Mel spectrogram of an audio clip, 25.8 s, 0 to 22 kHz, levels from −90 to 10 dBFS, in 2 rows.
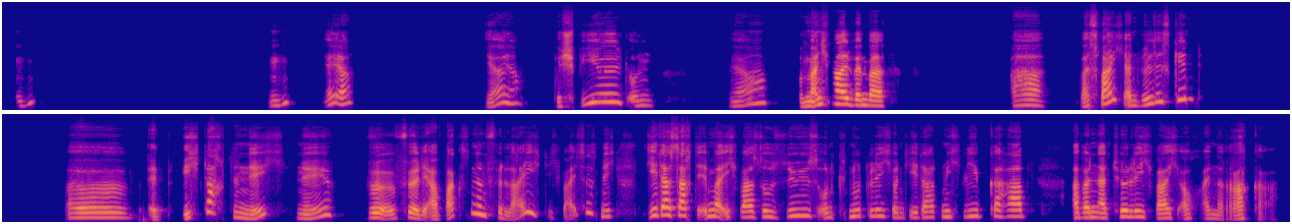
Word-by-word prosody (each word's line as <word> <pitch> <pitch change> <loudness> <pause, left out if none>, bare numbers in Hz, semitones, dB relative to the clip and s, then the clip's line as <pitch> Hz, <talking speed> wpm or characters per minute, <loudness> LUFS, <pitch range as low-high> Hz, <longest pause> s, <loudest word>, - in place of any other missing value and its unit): Mhm. 220 +12 -14 2.4
Mhm, 185 +11 -9 0.3
ja, - - -7
ja. 250 +2 0 1.3
Ja, - - -6
ja, 270 -2 -6 0.3
gespielt 295 - -1
und 185 0 -9 0.7
ja. 225 - -8 0.3
Und 155 +2 -3
manchmal, 235 +5 +8
wenn 195 0 +6
wir 175 -2 +7 1.3
Ah, 190 -1 -2 0.3
was - - -4
war - - +8
ich? 400 - -7
Ein 180 - -1
wildes 310 +10 -2
Kind? 410 +3 -2 1.6
Äh, 185 +1 +1 0.2
äh, 455 - -3 0.2
ich - - -3
dachte 365 - 0
nicht, 165 - -2
ne, 165 - -3 0.3
für 170 -4 +3
für 475 - +5
die 465 - 0
Erwachsenen 315 - +1
vielleicht, 330 +4 -4
ich - - -28
weiß - - -10
es 355 -2 -6
nicht. 220 0 -8 0.3
Jeder 275 +3 +7
sagte 260 -1 +4
immer, 220 -1 +3
ich - - -6
war 200 +1 +3
so 215 +1 -2
süß 240 +5 -3
und 175 +1 -7
knuddelig 230 +1 -5
und 175 -1 -7
jeder 185 +1 -4
hat 200 +1 -7
mich 215 0 -5
lieb 230 +1 -6
gehabt, 230 0 0 0.4
aber 185 +1 +3
natürlich 210 +4 +2
war 160 0 +4
ich 170 - -6
auch 160 - -8
ein 145 0 -9
Racker. 130 +4 -4
215 Hz, 135 wpm, -24 LUFS, 180-265 Hz, 2.4 s, manchmal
